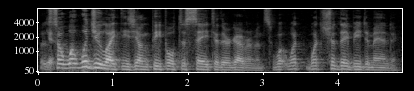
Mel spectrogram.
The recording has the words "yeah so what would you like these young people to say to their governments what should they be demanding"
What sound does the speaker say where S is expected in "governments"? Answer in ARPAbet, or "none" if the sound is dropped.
S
